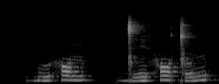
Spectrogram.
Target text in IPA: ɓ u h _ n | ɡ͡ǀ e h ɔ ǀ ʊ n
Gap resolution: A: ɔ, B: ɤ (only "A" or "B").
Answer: A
